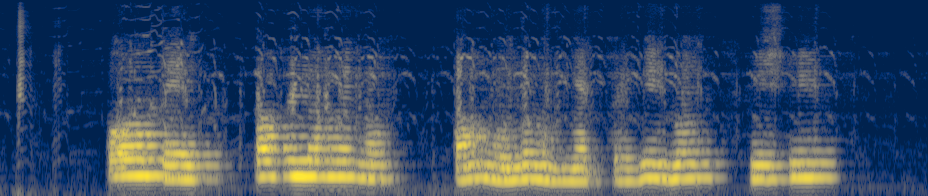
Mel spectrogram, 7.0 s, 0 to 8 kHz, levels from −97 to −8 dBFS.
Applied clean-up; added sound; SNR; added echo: neural mask model DeepFilterNet 3.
